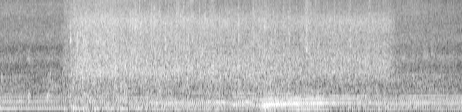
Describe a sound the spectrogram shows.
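Tyres rumble over gravel on a roadside.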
